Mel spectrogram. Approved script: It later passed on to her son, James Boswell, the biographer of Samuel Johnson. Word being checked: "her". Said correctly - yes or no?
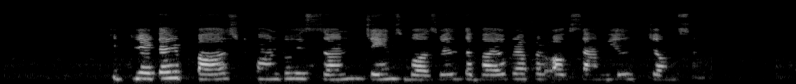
no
